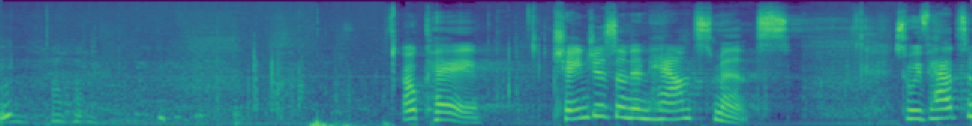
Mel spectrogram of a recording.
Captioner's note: laughs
